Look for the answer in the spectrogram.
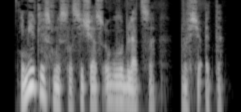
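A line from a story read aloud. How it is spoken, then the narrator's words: Calm woman's question. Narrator (Russian): спокойно спросила Кристина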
